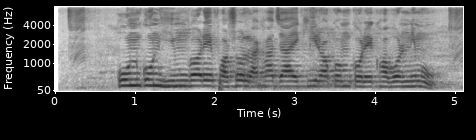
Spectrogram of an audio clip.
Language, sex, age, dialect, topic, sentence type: Bengali, male, 18-24, Rajbangshi, agriculture, question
